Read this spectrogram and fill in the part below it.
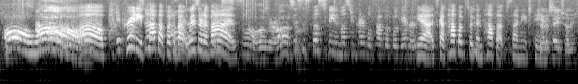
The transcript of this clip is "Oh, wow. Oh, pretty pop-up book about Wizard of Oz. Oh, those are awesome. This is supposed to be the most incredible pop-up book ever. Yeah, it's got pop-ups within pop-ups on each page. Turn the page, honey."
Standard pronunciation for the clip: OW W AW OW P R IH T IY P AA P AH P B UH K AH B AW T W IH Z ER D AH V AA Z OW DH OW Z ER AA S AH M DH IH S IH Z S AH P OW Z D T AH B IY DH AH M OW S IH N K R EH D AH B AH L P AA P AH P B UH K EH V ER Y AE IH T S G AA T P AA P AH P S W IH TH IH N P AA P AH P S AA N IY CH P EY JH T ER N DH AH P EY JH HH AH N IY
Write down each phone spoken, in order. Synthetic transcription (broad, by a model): OW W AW OW P R IH T IY P AA P AH P B UH K AH B AW T W IH Z ER D AH V AA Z OW DH OW Z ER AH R DH IH S IH Z S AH P OW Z T AH B IY DH AH M OW S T K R EH D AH B L P AA P AH P B UH K EH V ER Y AE IH T S G AA T P AA P AH P S W IH TH IH N P AA P AH P S N IY CH P EY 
